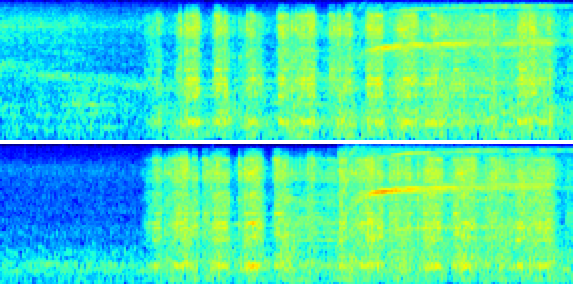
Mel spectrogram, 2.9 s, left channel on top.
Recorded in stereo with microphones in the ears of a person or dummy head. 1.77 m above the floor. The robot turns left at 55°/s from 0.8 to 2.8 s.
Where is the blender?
130° right, 2.5 m; by 2.8 s 170° left, 2.5 m.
